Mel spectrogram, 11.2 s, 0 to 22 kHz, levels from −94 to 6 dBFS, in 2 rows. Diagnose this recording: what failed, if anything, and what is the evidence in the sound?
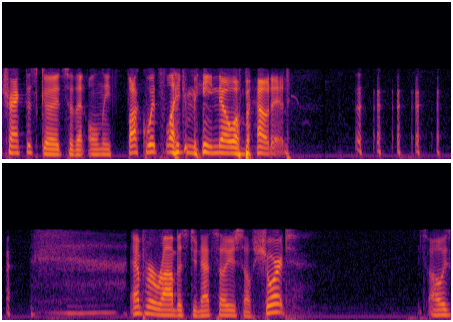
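Packet loss with pitch repetition, in the network. At 2.04 to 2.06 s, after "so that only fuckwits", a 20 ms gap is filled. At 4.00 to 4.04 s, after "me know about it", a 40 ms gap is filled. The receiver repeats the last pitch period, giving a brief buzzy hold.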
